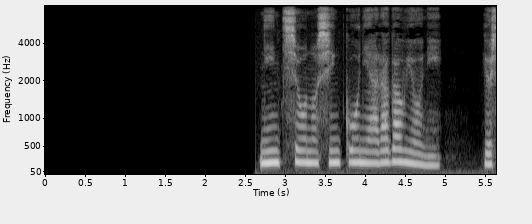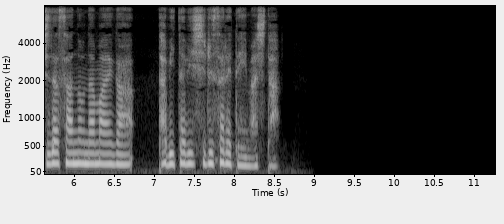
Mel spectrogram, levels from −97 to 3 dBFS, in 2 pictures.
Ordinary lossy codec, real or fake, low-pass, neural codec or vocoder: none; real; none; none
